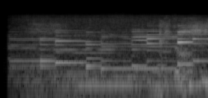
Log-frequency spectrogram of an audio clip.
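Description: Handheld electronic children's toy playing a simple jingle of short, stepped beeping notes through its small speaker.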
